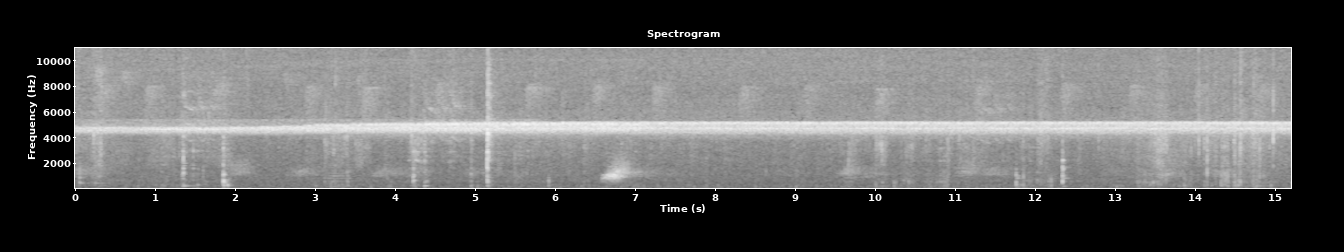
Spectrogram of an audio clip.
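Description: Steady, high-pitched drone of forest insects, with a few sharp wooden knocks and clicks from sticks being handled.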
